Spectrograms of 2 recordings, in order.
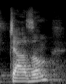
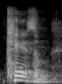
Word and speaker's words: chasm: Normally I have heard many people pronouncing this word as chasm. This is chasm. Exact correct pronunciation of this word is chasm, and chasm means a wide opening, a wide opening.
